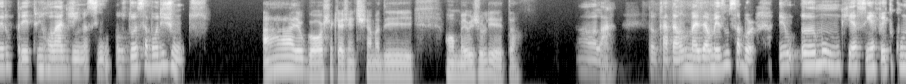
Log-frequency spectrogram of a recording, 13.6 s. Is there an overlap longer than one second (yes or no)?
no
